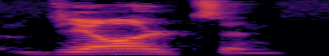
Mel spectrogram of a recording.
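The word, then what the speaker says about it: Björnsson: Bjornsson. – Bjornsson.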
